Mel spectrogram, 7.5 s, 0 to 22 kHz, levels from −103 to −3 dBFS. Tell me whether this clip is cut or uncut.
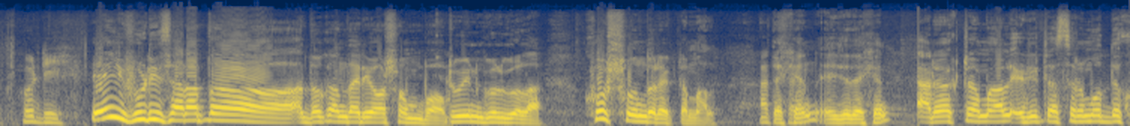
cut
